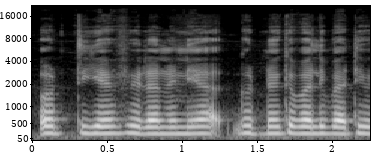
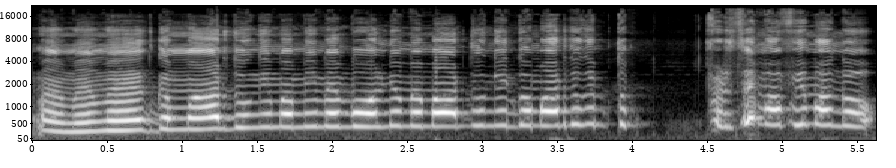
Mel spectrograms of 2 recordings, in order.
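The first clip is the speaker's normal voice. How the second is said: high, loud angry outburst climbing higher; enraged threat; 11 semitones higher, 8 dB louder than usual. Acted. Enraged girl threatening her friend before mummy, shrill climbing shout. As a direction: stammer into a screamed threat. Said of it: "और भी गुस्सा हो जाती है".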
